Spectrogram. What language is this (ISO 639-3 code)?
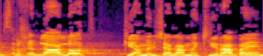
heb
